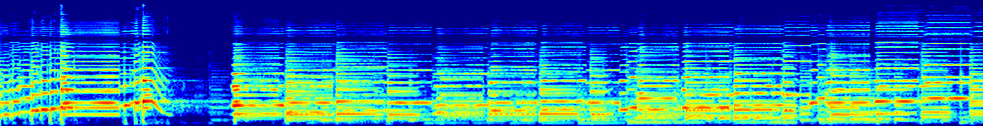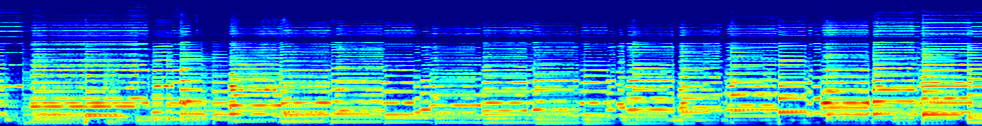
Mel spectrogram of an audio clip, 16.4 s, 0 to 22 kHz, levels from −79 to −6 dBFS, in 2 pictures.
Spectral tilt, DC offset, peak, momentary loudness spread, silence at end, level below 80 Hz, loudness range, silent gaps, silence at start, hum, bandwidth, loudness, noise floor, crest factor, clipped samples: -3.5 dB/octave; under 0.1%; -2 dBFS; 7 LU; 0 s; -74 dBFS; 3 LU; none; 0 s; none; 18 kHz; -21 LUFS; -46 dBFS; 20 dB; under 0.1%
